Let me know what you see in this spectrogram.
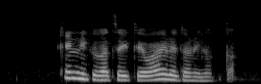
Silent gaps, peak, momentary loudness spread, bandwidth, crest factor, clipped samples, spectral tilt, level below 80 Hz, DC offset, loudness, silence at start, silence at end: none; -14 dBFS; 15 LU; 11 kHz; 16 dB; under 0.1%; -6.5 dB/octave; -80 dBFS; under 0.1%; -27 LUFS; 0.6 s; 0.25 s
